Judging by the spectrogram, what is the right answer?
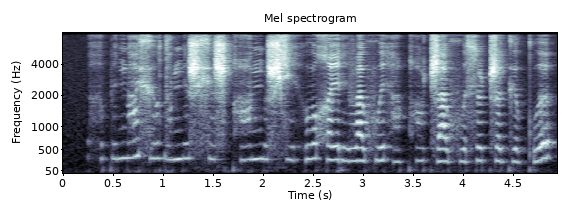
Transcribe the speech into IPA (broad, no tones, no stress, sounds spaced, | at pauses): h ə̤ p e̤ ŋ a̤ xʲ ɔ̤ d a̤ ŋ e̤ ʂ xʲ a̤ ʂ qʰ a̤ ŋ ə̤ ʂ ɕ e̤ h u χ e ɾ e̤ v a xʷ e h a̤ qʰ ɔ̤ ʈ͡ʂ a xʷ ə s ɵ ʈ͡ʂ ə kʲ ɔ kʷʼ ə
